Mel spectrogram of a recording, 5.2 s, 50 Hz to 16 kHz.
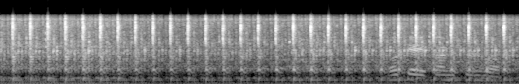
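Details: Mercedes W123 300TD wagon, OM617.952 turbo diesel, warm, glow plugs disconnected: sharp even metallic knock about three per second over steady idle; rod bearings' hard surface worn through, confirmed on teardown.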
